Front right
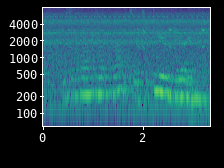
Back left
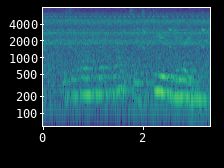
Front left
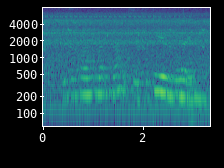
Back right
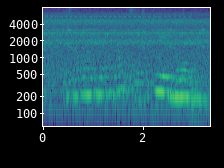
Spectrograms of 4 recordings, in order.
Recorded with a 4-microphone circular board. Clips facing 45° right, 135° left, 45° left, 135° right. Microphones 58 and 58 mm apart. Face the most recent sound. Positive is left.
turn(degrees=20)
